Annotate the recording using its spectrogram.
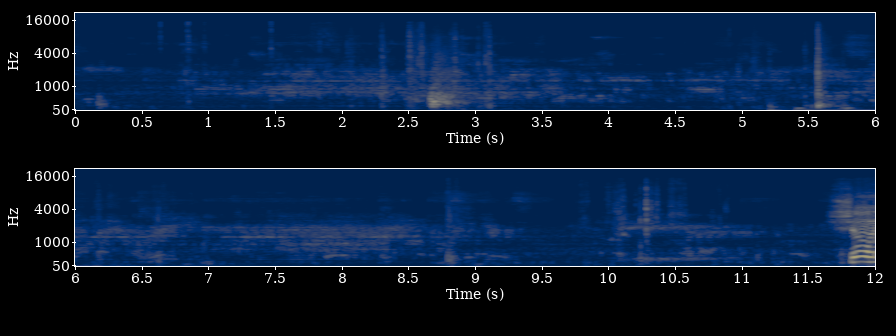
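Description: Trading cards and plastic card sleeves being handled: soft rustling and sliding with a few sharp taps and clicks, the loudest about a third and halfway through.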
